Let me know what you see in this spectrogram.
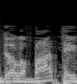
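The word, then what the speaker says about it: Dell'Abate: I don't remember specifically day one, but I know I got the pronunciation deabate from you.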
